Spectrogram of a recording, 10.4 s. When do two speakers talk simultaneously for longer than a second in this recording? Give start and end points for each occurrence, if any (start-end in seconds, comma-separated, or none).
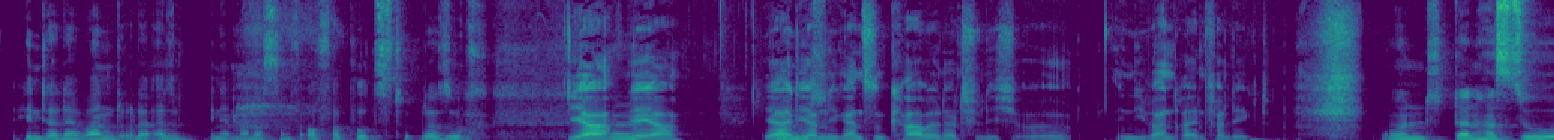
none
